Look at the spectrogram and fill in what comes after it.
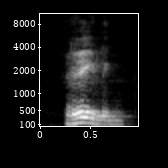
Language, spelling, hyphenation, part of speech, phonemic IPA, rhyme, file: Dutch, reling, re‧ling, noun, /ˈreː.lɪŋ/, -eːlɪŋ, Nl-reling.ogg
- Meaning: rail (a horizontal bar)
